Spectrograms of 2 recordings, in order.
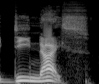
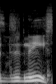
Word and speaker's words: D-Nice: was going to say, that would D-Nice. translate to Denise, wouldn't it? Yeah, it would. Denise. All right, Denise. I remember that, the classroom sketch. Say it right. D-Nice. D-Nice. That's not your name.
